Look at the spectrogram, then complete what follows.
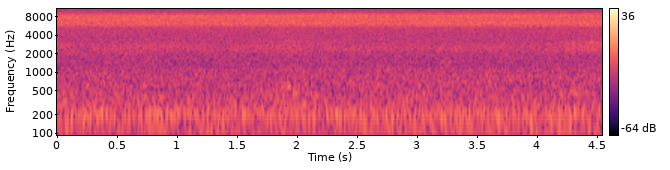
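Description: Steady rushing background noise of a large indoor arena, even throughout with no distinct sounds standing out.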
